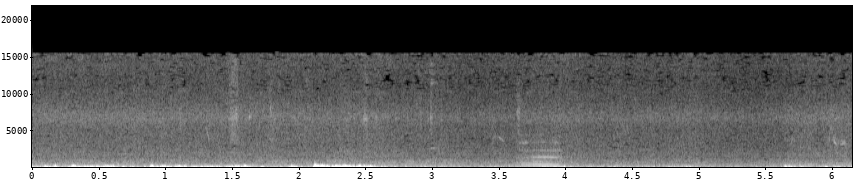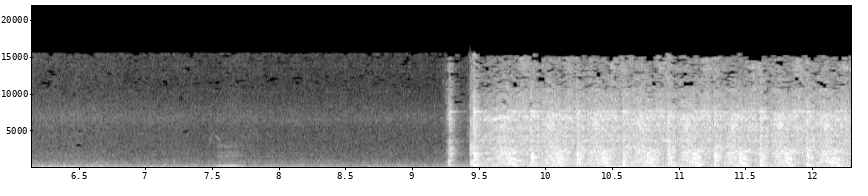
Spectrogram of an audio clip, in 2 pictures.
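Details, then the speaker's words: 1993 Geo Tracker bought with a supposedly locked-up, blown engine: starter turns it over in a steady rhythm but it never fires or catches; crank-no-start, cause unknown, owner says it doesn't sound good. "i'm just gonna bump it whoa it cranks he told me it was locked up doesn't sound good though"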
